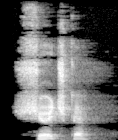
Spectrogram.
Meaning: diminutive of щека́ (ščeká): (small) cheek
- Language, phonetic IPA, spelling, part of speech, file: Russian, [ˈɕːɵt͡ɕkə], щёчка, noun, Ru-щёчка.ogg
